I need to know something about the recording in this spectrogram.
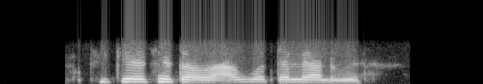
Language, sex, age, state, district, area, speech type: Maithili, female, 45-60, Bihar, Araria, rural, conversation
